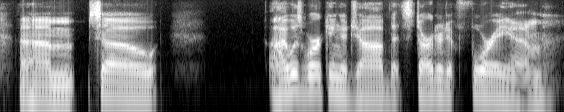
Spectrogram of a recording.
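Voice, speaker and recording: A man with a Southern US accent and a fairly high pitch speaks at a very slow pace with ordinary pitch variation. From US South, Birmingham, Alabama. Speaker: audiobook narrator. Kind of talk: casual interview.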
